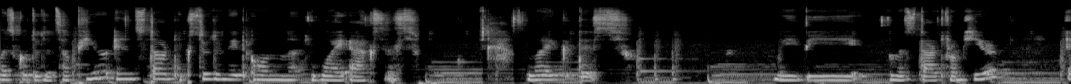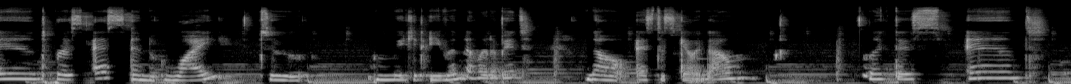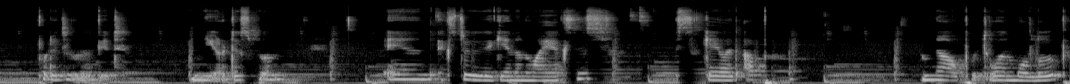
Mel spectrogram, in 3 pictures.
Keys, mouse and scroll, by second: 0.1 KP_7, 0.6 scroll up 1, 1.0-1.4 scroll down 1, 1.5 shift+middle click, 3.0 e, 3.8 z, 5.4 y, 9.4 click, 10.6 s, 11.1 y, 12.7-14.4 scroll up 6, 15.0 click, 15.5 scroll up 1, 16.3 s, 19.9 click, 20.4 g, 20.9 y, 22.1 click, 22.5-23.1 scroll down 3, 23.3 shift+middle click, 23.9-24.4 scroll up 1, 24.4 e, 25.9 y, 28.6 click, 29.1 s, 31.0 click, 32.0 ctrl+r.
